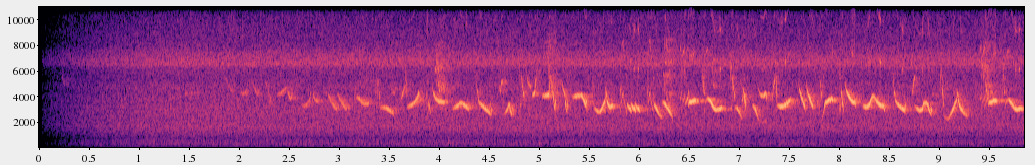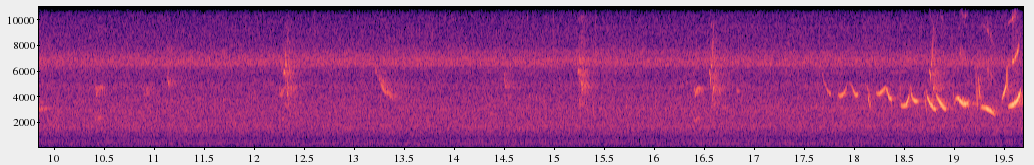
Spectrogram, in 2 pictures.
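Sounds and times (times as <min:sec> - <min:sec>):
Oryzoborus angolensis song in South American Eastern Lowlands: 0:01.3 - 0:11.3, 0:12.2 - 0:12.5, 0:13.2 - 0:13.5, 0:14.4 - 0:15.4, 0:16.4 - 0:17.0, 0:17.6 - 0:19.6.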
